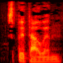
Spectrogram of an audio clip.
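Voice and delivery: usual speaking voice

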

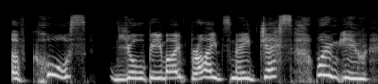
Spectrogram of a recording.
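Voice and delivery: high, delighted aunt asking sweetly; excited aunt voice. A narrator's reading. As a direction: beam at her as the thrilled aunt. Aunt asks Jess to be bridesmaid.

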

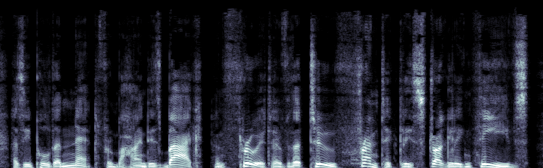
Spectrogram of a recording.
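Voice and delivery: ordinary delivery

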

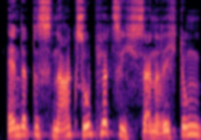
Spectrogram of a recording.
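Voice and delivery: plain reading voice

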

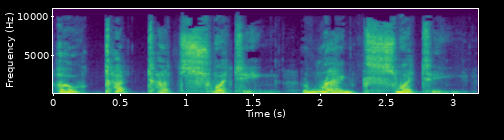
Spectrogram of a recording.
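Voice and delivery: high, very slow, hammed-up indignant cry; mock outrage. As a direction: throw up your hands in theatrical passion. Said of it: "he cried ... in a boiling passion".

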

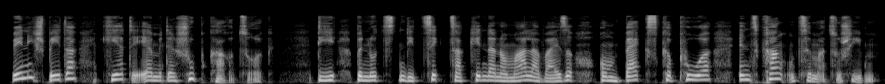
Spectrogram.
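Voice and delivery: usual speaking voice

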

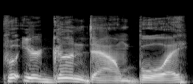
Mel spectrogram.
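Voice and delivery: a hint of a Southern accent, slow and loud; lightly voiced Southern gunman, slow; slow southern drawl. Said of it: "with a slow southern drawl".

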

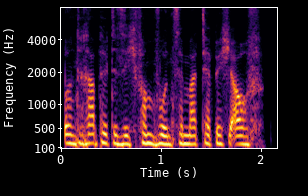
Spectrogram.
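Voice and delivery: usual speaking voice

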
